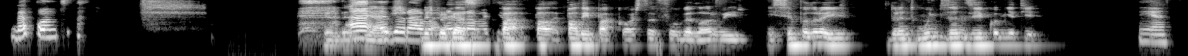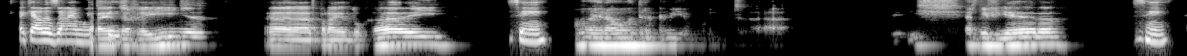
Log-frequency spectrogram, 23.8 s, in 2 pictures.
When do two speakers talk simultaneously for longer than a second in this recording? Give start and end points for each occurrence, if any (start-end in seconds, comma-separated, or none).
3.5-5.2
